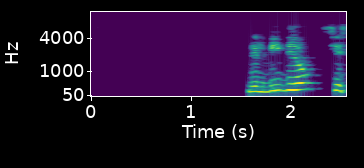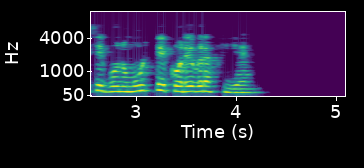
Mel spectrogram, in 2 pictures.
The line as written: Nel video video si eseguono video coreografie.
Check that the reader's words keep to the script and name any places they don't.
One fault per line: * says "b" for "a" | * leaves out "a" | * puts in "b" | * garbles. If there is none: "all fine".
* leaves out "video"
* says "molte" for "video"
